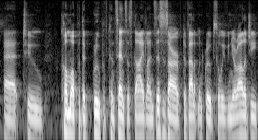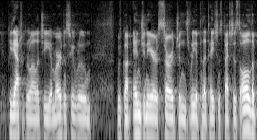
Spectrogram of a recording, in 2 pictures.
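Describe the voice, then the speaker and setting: A middle-aged man speaking at a medical conference. He talks in a conversational way, with frequent ums and restarts, and his voice sits on the low side. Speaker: neurologist speaker. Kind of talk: conference talk.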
